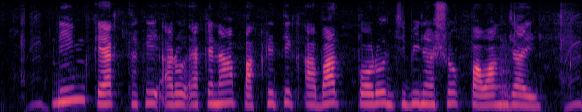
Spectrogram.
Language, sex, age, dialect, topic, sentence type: Bengali, female, 31-35, Rajbangshi, agriculture, statement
